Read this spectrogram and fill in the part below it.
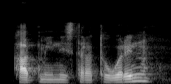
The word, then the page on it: Administratorin: /ˌat.mi.nɪs.tʀaˈtoː.ʀɪn/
